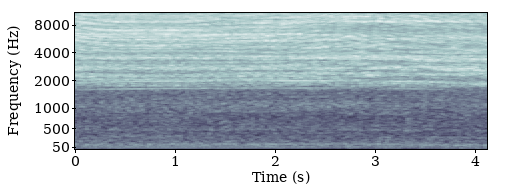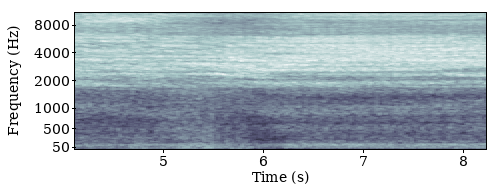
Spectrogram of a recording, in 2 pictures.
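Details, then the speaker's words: 1990 GMC 1500 with the TBI 350 V8, after replacing a bad distributor that caused no fuel pulse and no spark, plus new AC Delco plugs and wires: it runs smoothly at a steady speed with a clean, even roar and no misfire. "That's it, guys. Bad distributor cause no fuel pulse, no spark."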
